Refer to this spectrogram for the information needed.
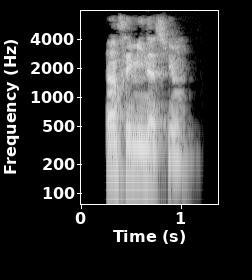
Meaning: insemination
- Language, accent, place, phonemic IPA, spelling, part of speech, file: French, France, Lyon, /ɛ̃.se.mi.na.sjɔ̃/, insémination, noun, LL-Q150 (fra)-insémination.wav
